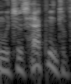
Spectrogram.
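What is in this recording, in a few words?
"which has happened", Standard Southern British English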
